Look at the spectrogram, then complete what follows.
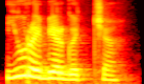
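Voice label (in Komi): юрӧй бергодчӧ, Komi, female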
